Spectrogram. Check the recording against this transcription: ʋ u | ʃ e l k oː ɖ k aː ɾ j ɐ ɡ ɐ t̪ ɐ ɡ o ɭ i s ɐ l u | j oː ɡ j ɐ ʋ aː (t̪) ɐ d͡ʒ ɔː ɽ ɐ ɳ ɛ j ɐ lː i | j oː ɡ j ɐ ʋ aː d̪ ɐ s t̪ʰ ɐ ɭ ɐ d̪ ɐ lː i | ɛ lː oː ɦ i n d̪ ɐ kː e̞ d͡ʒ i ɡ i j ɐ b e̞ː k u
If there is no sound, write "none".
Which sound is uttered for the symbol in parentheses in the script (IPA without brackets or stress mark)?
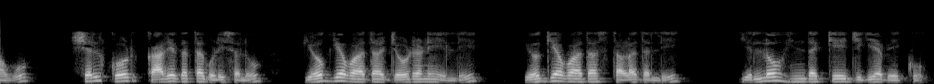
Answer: d̪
